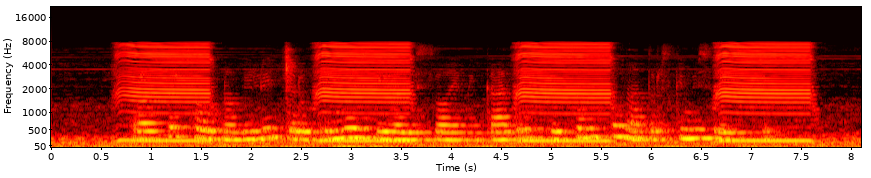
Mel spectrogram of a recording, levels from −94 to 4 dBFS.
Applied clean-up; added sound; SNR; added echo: none; Telephone; 2 dB; reverberation time 0.8 s.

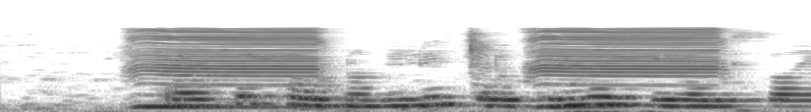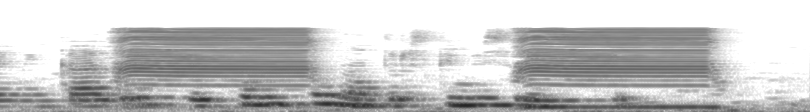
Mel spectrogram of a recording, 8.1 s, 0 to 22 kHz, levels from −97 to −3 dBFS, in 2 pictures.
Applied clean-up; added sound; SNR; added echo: classical method WPE with log-MMSE.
